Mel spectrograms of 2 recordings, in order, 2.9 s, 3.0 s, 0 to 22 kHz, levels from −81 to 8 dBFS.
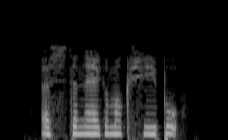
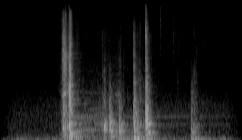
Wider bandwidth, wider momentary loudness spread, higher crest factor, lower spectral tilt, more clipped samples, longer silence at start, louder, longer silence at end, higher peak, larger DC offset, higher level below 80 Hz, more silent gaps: second, 5.8 kHz vs 18 kHz; second, 7 LU vs 18 LU; about the same, 18 dB vs 20 dB; first, -11.5 dB/octave vs -4 dB/octave; neither; first, 0.5 s vs 0.2 s; first, -28 LUFS vs -31 LUFS; first, 0.65 s vs 0.2 s; about the same, -12 dBFS vs -12 dBFS; neither; about the same, -48 dBFS vs -44 dBFS; neither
